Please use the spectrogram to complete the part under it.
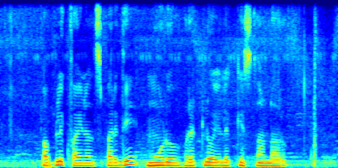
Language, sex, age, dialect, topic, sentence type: Telugu, male, 18-24, Southern, banking, statement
